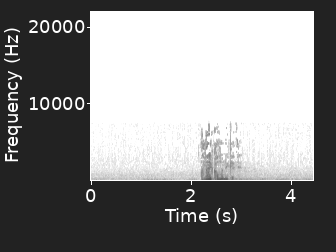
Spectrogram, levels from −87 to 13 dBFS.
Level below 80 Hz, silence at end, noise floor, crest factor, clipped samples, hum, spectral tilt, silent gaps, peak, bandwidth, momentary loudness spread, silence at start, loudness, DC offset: -64 dBFS; 1.3 s; -62 dBFS; 22 dB; under 0.1%; none; -5 dB/octave; none; -16 dBFS; 7.6 kHz; 29 LU; 2.2 s; -32 LUFS; under 0.1%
